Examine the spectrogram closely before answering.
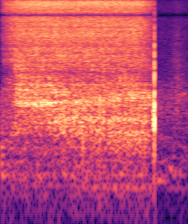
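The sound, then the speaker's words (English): Salad mix is washed under running water, a steady hiss that holds evenly for about two seconds, then stops with a sharp click and leaves near quiet. “Step one, wash the salad. We don't want any creepy crawlies.”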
